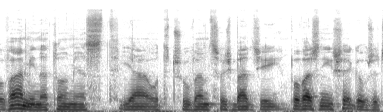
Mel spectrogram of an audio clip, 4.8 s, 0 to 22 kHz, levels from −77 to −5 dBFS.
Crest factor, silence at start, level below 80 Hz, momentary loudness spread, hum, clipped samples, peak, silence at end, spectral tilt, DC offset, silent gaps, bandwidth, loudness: 16 dB; 0 s; -40 dBFS; 9 LU; none; under 0.1%; -4 dBFS; 0 s; -7 dB/octave; under 0.1%; none; 15.5 kHz; -21 LUFS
